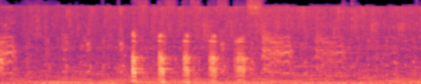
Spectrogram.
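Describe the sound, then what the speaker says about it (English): Chickens clucking in the village-building game Banished, a short burst of five or six choppy clucks in quick succession over low ambient game noise, with a brief word spoken just before. "Get a herdsman on those chicken."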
